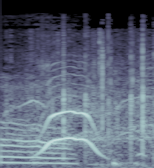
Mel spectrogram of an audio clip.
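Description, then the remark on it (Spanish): A short burst of applause during a morning broadcast on Uniminuto Radio, with scattered claps under a loud rising-and-falling vocal cheer, followed by a few more claps and murmuring voices. “¡El aplauso!”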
